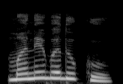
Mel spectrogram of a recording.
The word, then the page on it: ಮನೆಬದುಕು: kannada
